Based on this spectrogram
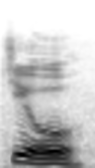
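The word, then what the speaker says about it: jiǔ: اس کے بعد JIU، JIU ہے، اس کا تلفظ Chiu، Chiu، C-H-I-U، Chiu ہے، اور اس کے لیے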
